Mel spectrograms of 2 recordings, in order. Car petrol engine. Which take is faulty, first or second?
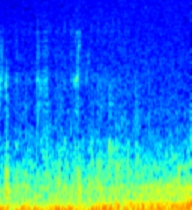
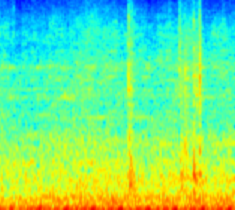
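first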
